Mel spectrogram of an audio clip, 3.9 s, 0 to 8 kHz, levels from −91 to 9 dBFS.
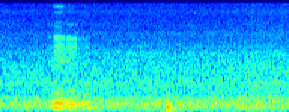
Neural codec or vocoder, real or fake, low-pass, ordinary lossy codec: none; real; 7.2 kHz; none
